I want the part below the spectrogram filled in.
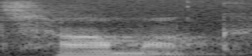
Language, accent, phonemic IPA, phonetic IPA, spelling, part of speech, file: Armenian, Eastern Armenian, /t͡sʰɑˈmɑkʰ/, [t͡sʰɑmɑ́kʰ], ցամաք, adjective / noun, Hy-ցամաք.ogg
- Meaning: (adjective) 1. dry 2. lifeless; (noun) earth, dry land (as opposed to water)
